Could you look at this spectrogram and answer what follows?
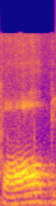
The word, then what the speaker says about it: Baal: You ever heard of the god Baal, B-A-A-L, Baal is how you say it, right?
